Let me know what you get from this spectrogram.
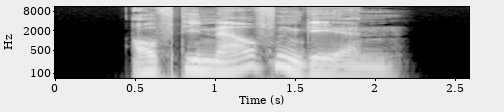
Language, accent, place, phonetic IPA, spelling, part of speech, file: German, Germany, Berlin, [aʊ̯f diː ˈnɛʁfn̩ ˈɡeːən], auf die Nerven gehen, phrase, De-auf die Nerven gehen.ogg
- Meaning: to get on someone's nerves, to annoy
